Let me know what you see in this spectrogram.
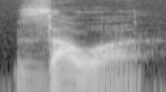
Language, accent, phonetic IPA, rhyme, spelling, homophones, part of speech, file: German, Germany, [ˈzaʊ̯ɐ], -aʊ̯ɐ, sauer, Sauer, adjective, De-sauer.ogg
- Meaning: 1. sour; acid; acidic 2. upset; annoyed; angry 3. unpleasant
